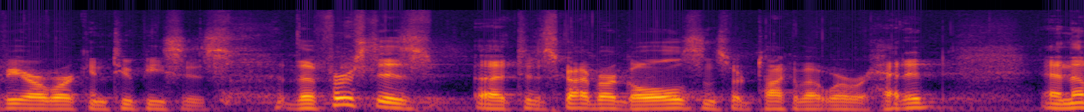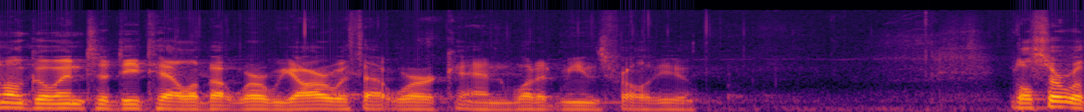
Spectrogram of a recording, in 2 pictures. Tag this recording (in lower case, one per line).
speech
